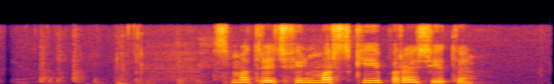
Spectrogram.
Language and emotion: Russian, neutral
